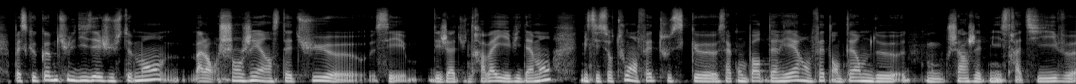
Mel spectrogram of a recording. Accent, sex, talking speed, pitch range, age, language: French, female, 190 wpm, 145-175 Hz, 30-49, French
